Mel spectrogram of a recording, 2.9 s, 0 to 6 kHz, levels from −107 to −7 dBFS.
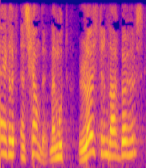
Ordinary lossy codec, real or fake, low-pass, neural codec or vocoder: none; real; 5.4 kHz; none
